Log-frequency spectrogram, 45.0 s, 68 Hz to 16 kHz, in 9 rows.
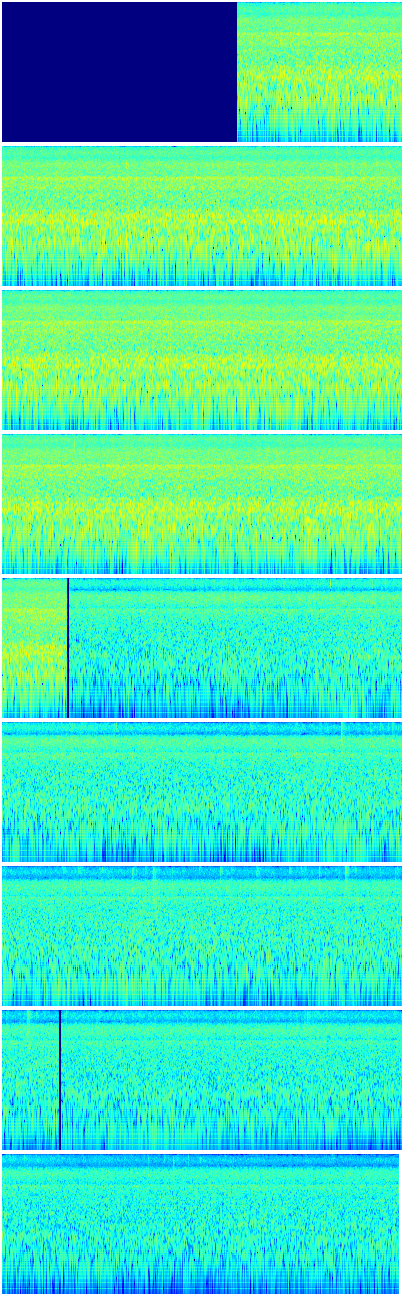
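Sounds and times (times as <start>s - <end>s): river torrent rushing: 3.0s - 44.9s.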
